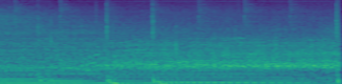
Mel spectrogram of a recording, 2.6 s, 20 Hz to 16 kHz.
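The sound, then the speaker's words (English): A golf crowd at the 16th hole roars after a shot by Jordan, a three-time major champion, in a steady, dense wash of cheering that holds at an even loudness from start to finish, with a few low tonal voices rising through the noise. “Listen to the crowd. They say it all.”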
